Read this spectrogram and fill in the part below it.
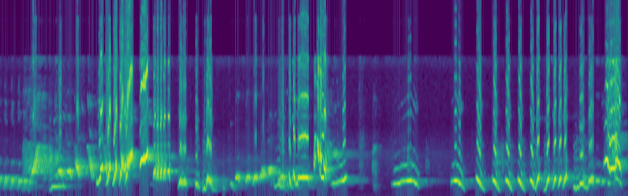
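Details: Energetic white-rumped shama song as a lure to make other shamas sing, dense with rapid chattering and warbling, downslurred whistles, and harsh squawky notes, pausing briefly midway before resuming.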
